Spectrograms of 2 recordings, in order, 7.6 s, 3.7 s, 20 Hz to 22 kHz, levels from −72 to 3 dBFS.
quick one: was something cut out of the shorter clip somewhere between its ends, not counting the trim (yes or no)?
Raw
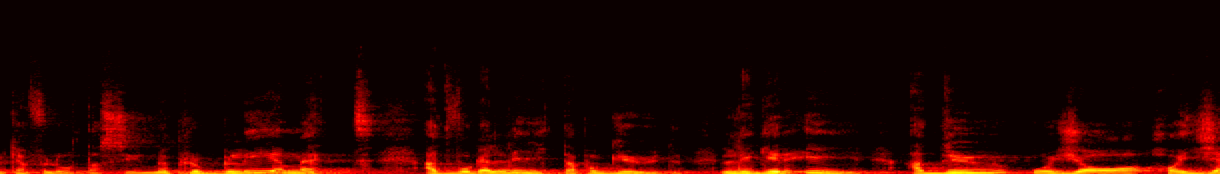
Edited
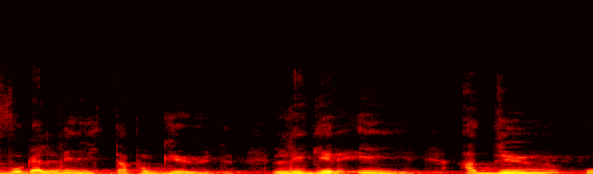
no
